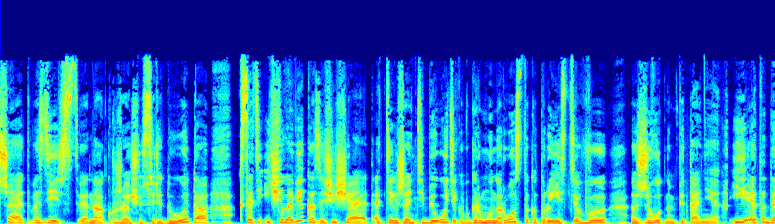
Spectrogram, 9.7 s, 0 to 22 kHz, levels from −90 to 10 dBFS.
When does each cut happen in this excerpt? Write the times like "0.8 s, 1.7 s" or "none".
none

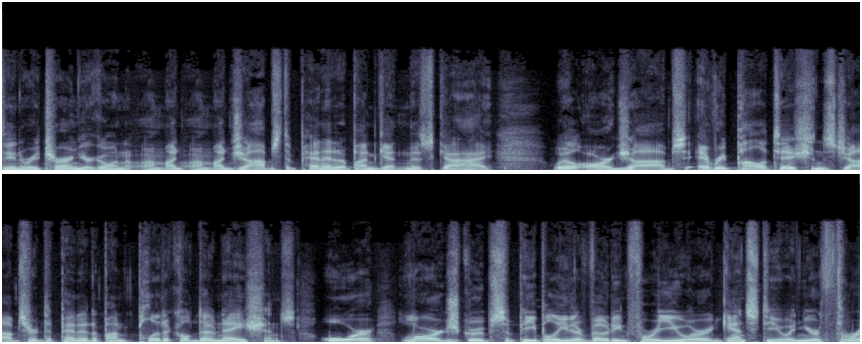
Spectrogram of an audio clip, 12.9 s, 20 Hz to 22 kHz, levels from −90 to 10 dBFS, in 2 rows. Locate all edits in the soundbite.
1.3 s

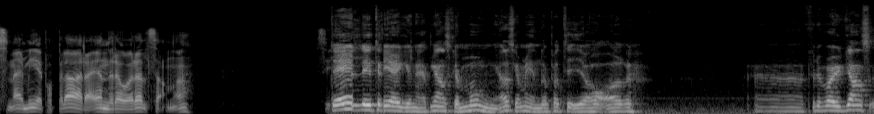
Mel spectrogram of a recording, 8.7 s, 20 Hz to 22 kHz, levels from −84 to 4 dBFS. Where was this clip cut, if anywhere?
3.5 s, 3.8 s, 4.3 s, 5.1 s

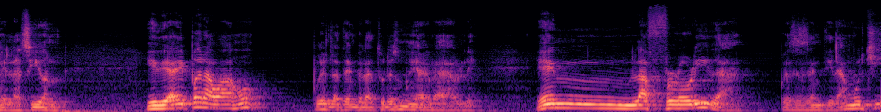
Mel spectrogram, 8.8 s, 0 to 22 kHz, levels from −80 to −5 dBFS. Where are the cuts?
none

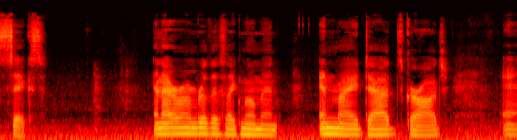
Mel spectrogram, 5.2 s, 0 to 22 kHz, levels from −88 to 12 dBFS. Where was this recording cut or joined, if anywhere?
none

